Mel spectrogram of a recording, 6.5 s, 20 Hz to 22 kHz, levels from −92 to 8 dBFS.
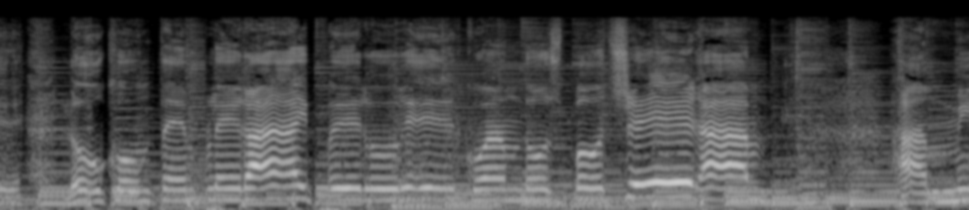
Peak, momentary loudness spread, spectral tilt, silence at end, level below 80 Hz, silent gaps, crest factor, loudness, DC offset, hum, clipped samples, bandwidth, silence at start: -6 dBFS; 14 LU; -4.5 dB/octave; 0 s; -46 dBFS; none; 16 dB; -23 LUFS; under 0.1%; none; under 0.1%; 15.5 kHz; 0 s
